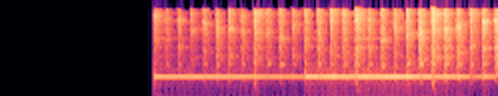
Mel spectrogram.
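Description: Silence, then about three-quarters of a second in a news channel's logo jingle starts: a steady high held tone under a rhythmic, shimmering sparkle.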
